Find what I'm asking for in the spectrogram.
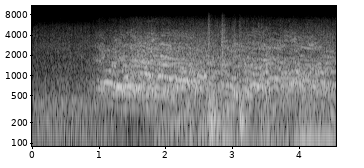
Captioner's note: prisoners Cheering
